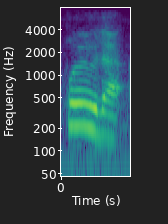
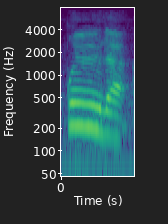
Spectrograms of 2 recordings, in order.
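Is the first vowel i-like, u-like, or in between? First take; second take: in between; in between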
